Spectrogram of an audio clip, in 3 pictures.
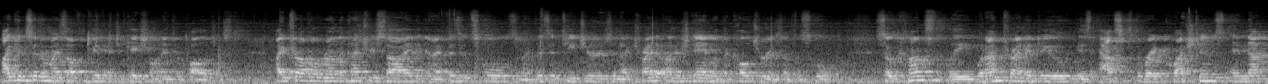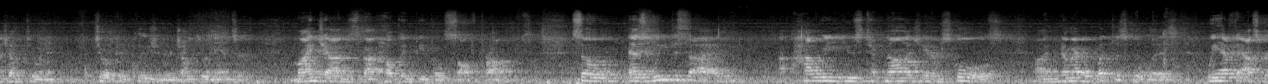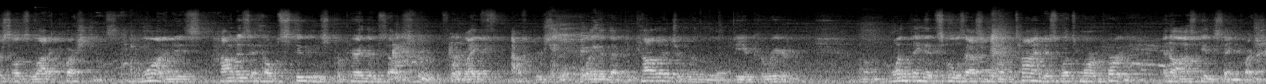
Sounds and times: Male speech, man speaking: 0.0 - 33.4, 34.0 - 38.0.

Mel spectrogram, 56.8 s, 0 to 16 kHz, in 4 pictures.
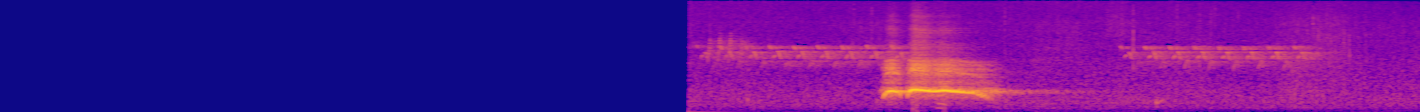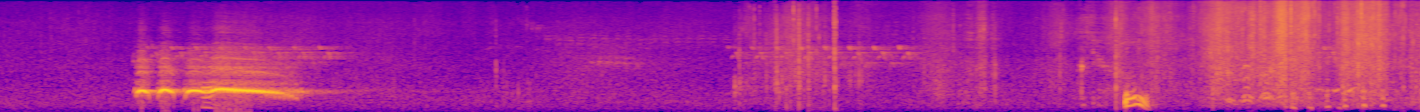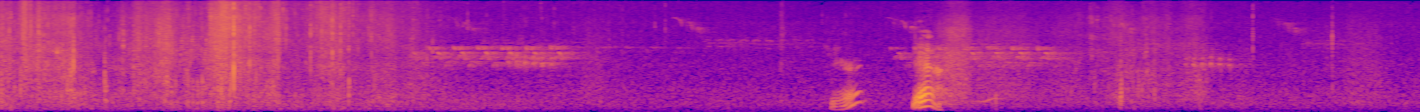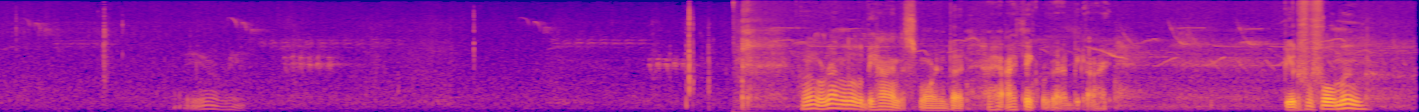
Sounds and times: Bird: 7.0 - 10.4, 15.6 - 17.8, 21.5 - 23.7, 25.0 - 31.0, 47.9 - 56.7.

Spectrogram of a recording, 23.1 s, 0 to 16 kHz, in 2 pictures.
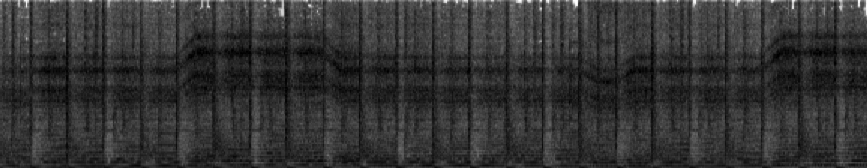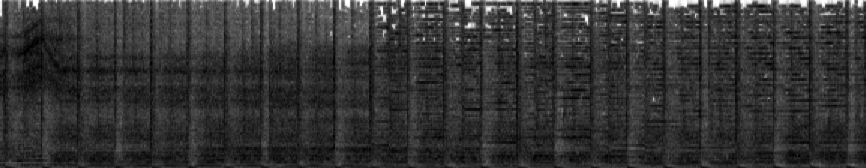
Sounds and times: Music: 0.0 - 23.1.

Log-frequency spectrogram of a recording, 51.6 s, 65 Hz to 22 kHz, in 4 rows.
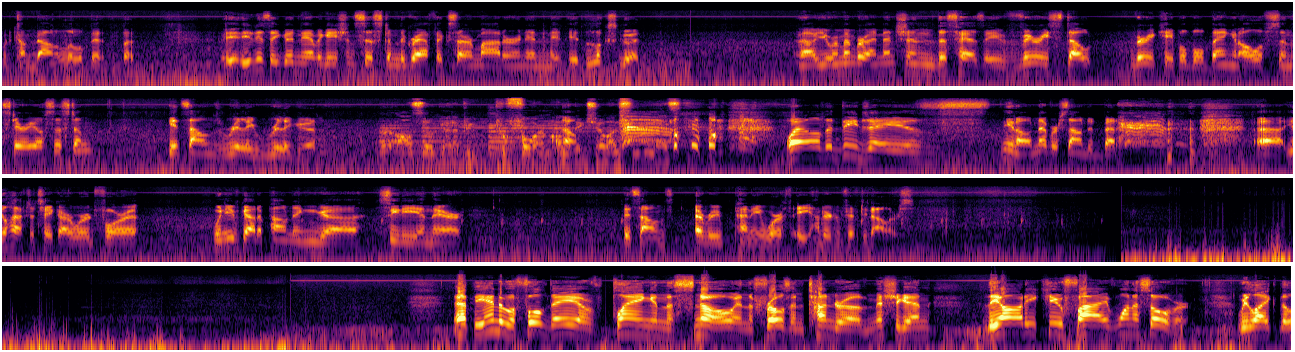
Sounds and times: Speech: 0.0 - 1.3, 2.2 - 6.4, 7.9 - 13.9, 14.6 - 20.1, 20.7 - 24.2, 25.4 - 27.2, 27.9 - 30.4, 32.0 - 35.0, 43.2 - 48.0, 48.6 - 51.6
Car: 0.0 - 16.8, 18.9 - 48.6
Outside, rural or natural: 0.0 - 51.6.

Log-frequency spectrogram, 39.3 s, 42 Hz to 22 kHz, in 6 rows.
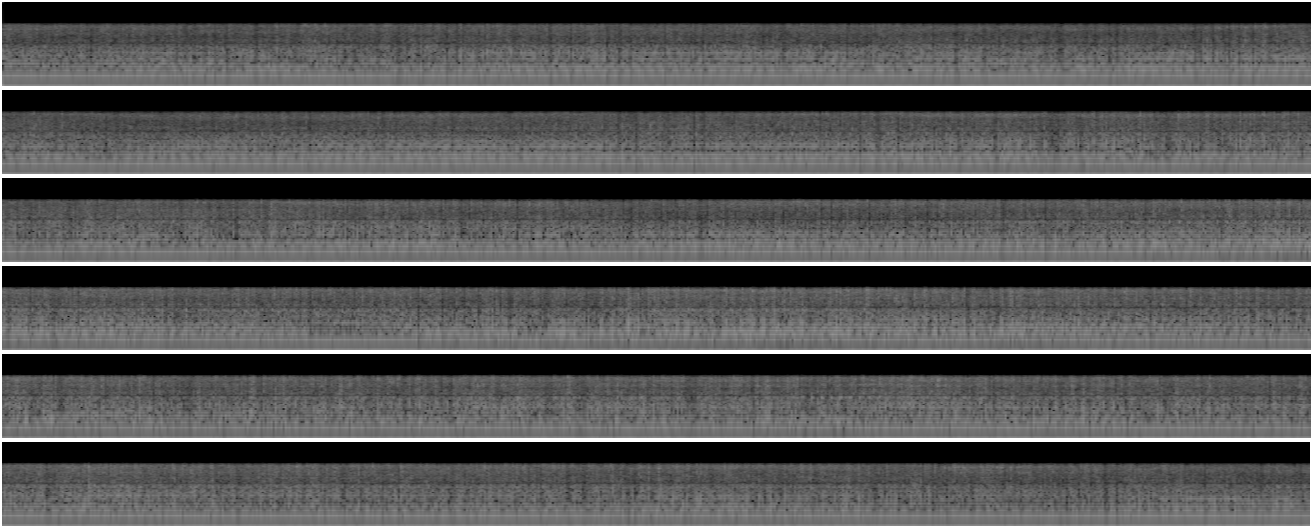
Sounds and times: Aircraft: 0.0 - 39.2.

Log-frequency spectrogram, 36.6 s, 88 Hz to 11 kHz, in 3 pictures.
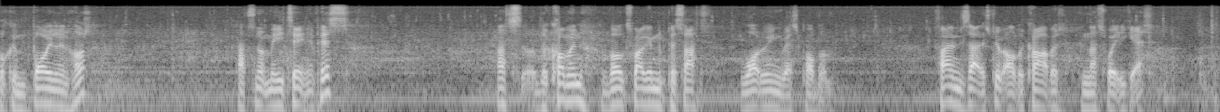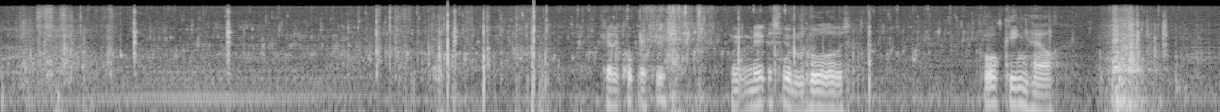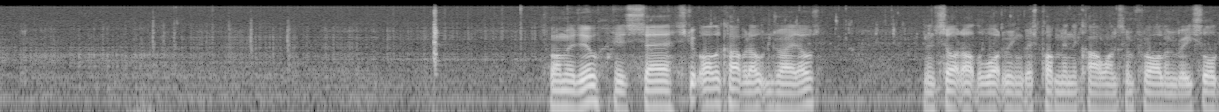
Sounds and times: Speech: 0.0 - 1.0, 2.4 - 3.6, 5.0 - 8.4, 9.4 - 11.6, 18.2 - 20.8, 22.0 - 22.8, 29.8 - 32.6, 33.6 - 36.5
Water: 0.0 - 36.5.

